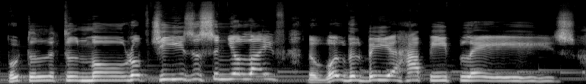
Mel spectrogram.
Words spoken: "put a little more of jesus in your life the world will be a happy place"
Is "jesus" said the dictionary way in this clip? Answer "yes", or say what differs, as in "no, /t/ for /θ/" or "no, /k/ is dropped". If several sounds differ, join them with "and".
yes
